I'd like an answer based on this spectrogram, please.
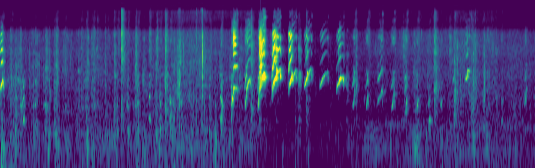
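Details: Husky puppy Molly gives a run of high, whiny whimpers and squeaky yelps, loudest in the middle with rising and falling tones, surrounded by softer clicks and rustling.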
